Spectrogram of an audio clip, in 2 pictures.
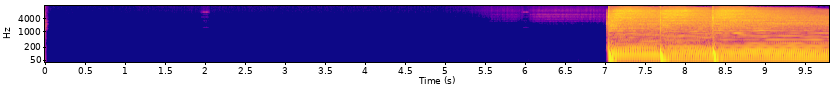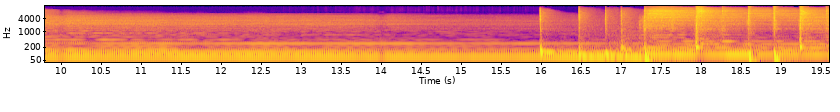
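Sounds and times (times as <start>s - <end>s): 
instrumental music: 7.0s - 19.5s.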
